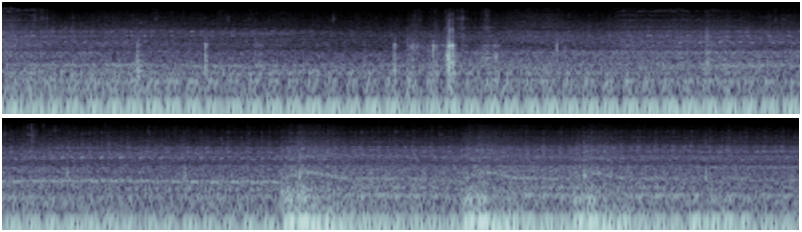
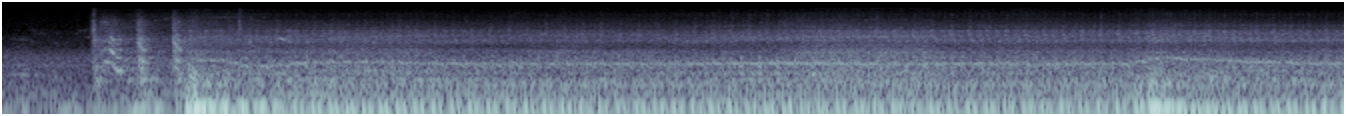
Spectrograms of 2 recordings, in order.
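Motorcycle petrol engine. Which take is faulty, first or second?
first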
